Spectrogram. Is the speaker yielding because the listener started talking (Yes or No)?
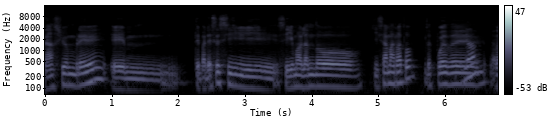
Yes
